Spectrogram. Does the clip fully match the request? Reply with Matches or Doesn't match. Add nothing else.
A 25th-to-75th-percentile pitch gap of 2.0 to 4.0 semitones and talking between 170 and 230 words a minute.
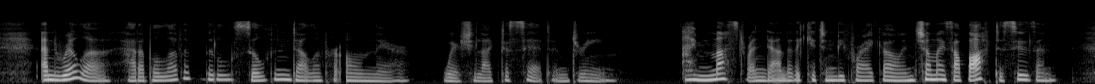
Matches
